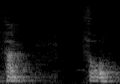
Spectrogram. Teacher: vuelve a aparecer la Z española, por así decirlo, ¿no? Ese sonido za, ese sonido dental, za, zo, por ejemplo.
